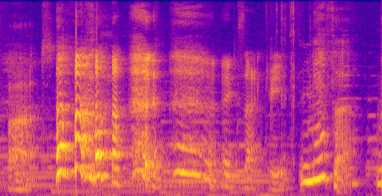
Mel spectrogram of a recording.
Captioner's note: laughs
